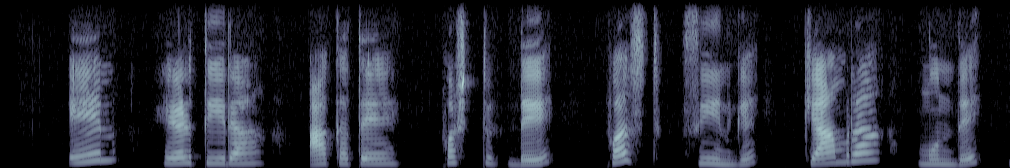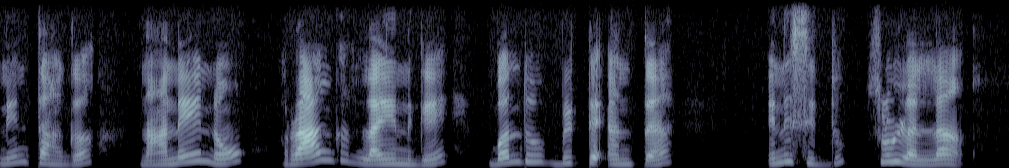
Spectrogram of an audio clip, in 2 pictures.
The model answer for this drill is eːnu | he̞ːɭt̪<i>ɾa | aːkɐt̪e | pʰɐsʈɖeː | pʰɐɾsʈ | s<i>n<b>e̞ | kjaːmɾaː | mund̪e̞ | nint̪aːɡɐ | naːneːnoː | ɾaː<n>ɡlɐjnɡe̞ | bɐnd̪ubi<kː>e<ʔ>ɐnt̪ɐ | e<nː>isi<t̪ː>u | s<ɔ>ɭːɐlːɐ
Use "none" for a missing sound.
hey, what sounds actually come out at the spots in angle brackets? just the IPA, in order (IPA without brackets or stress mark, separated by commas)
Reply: iː, iː, ɡ, ŋ, ʈː, ʔ, n, d̪ː, u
